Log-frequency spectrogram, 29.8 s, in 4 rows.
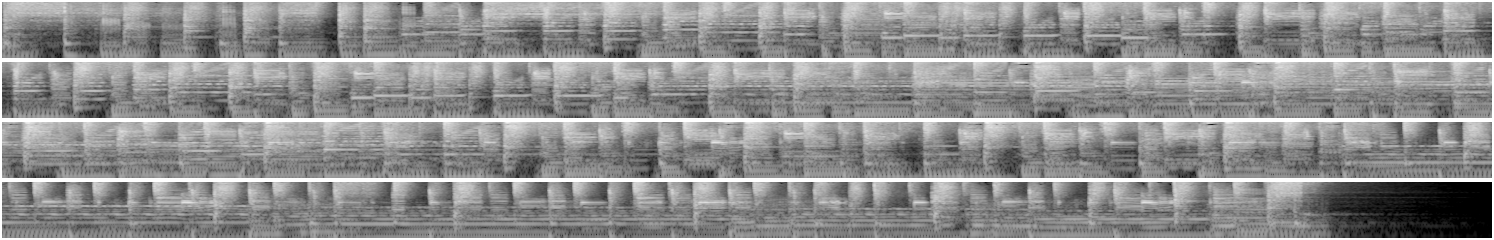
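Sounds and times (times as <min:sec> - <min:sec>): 
funk music: 0:00.0 - 0:29.2.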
